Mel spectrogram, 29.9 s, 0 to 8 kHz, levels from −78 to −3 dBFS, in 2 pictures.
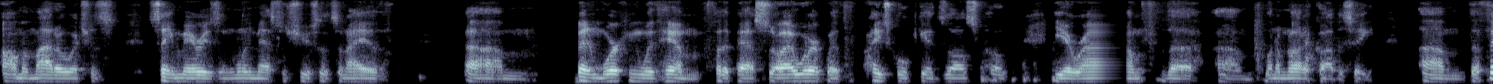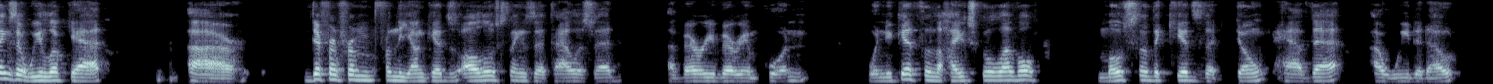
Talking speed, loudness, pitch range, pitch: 160 wpm, -24 LUFS, 115-145 Hz, 125 Hz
